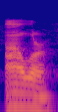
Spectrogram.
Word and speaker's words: hour: melihat cara pengucapannya Nah untuk hour kata hower itu bacanya our seperti tanpa huruf h hanya desain seperti power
